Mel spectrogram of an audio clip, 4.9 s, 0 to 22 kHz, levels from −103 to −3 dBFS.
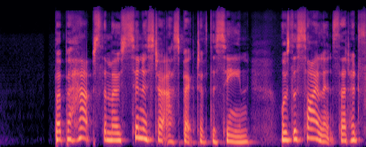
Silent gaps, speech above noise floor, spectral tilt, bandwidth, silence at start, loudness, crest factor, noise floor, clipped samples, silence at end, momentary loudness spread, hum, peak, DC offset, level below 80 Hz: none; 51 dB; -4 dB/octave; 17 kHz; 0.75 s; -27 LUFS; 20 dB; -78 dBFS; under 0.1%; 0 s; 6 LU; none; -8 dBFS; under 0.1%; -72 dBFS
